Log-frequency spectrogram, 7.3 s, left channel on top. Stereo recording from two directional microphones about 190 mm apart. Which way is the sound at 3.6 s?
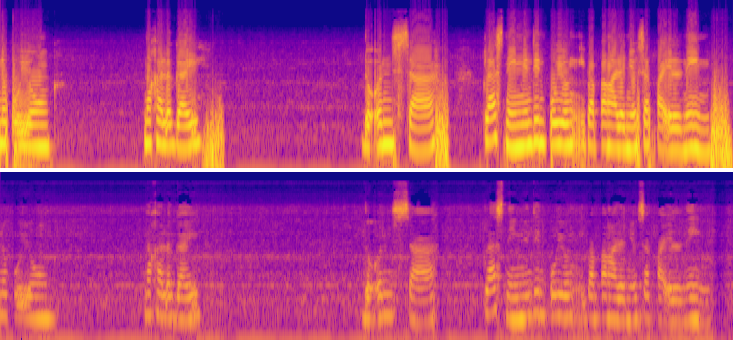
70° left (ahead or behind).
